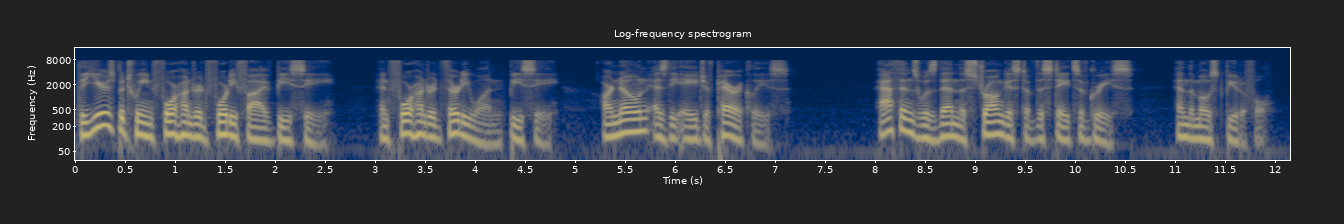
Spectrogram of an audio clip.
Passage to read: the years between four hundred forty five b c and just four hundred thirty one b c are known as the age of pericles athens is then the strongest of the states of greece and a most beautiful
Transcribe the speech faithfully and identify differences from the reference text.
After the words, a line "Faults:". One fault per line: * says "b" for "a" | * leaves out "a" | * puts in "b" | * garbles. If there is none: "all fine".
the years between four hundred forty five b c and four hundred thirty one b c are known as the age of pericles athens was then the strongest of the states of greece and the most beautiful
Faults:
* leaves out "just"
* says "was" for "is"
* says "the" for "a"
